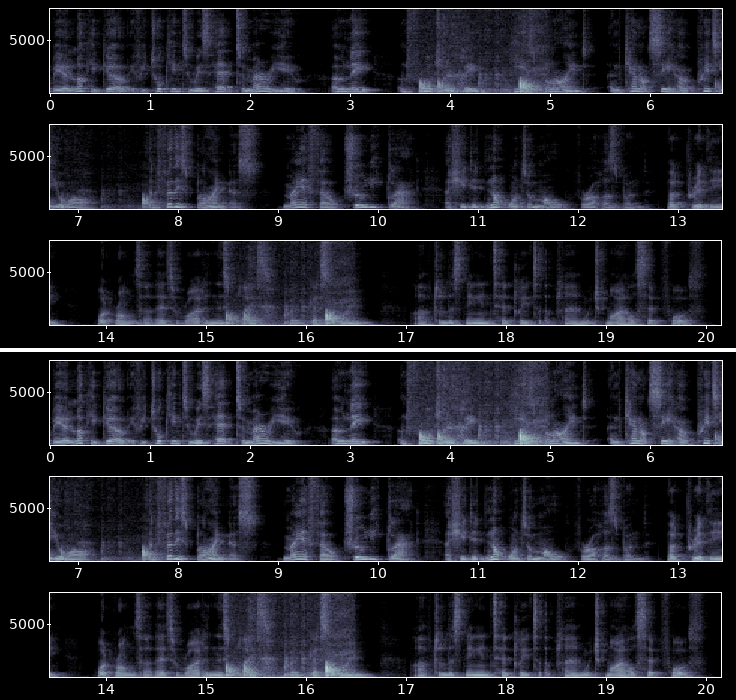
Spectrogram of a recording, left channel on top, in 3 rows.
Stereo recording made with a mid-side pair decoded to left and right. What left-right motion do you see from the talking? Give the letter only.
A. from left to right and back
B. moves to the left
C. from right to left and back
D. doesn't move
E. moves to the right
D.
